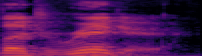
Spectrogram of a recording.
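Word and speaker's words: budgerigar: bird it actually is short for budgeriger or i have also heard it pronounced budge rigger perhaps depending upon where you are from but most of you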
